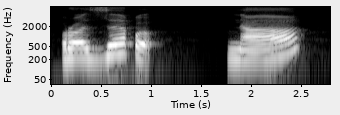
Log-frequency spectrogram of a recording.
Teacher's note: नून के ऊपर खड़ी ज़बर है, एक अलिफ के बराबर खींचेंगे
